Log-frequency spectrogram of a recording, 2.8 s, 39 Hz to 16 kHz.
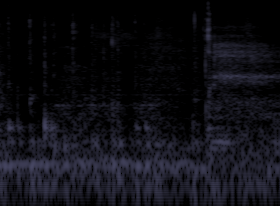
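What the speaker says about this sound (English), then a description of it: "type in switch plate" Quiet keyboard typing as a name is entered in Fusion 360 on a computer, soft clustered keystrokes with a brief faster burst near the end, no talking.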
